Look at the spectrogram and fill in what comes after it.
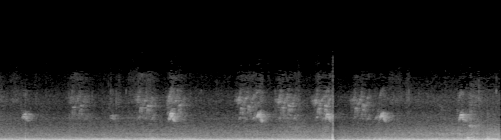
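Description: Small birds chirping in short, irregular calls several times a second over a steady low city rumble. A single sharp click about five seconds in.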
